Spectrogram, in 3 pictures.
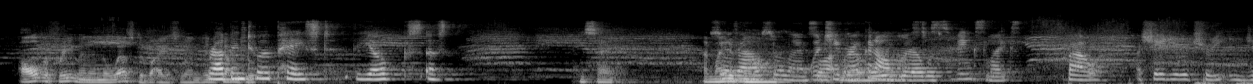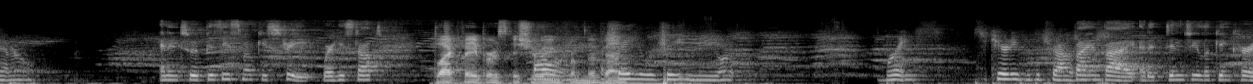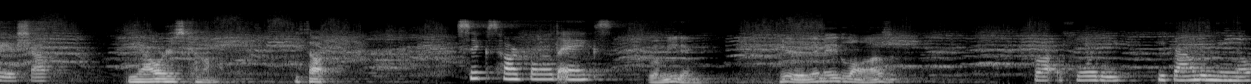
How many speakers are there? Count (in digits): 8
